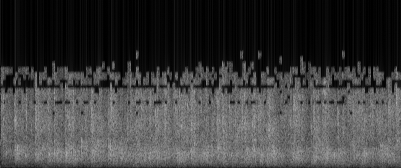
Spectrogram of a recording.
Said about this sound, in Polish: Proszę tutaj o krótkie brawa.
